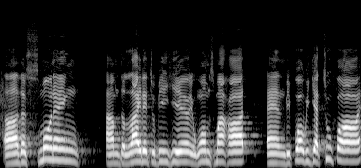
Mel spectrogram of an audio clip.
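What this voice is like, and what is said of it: Haitian-accented English. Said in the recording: “where is the accent coming from ... I was born in Haiti. So whatever accent you're hearing, it's me trying to speak English”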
